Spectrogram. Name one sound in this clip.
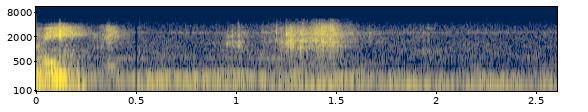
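Playing cards are dealt onto a table.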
